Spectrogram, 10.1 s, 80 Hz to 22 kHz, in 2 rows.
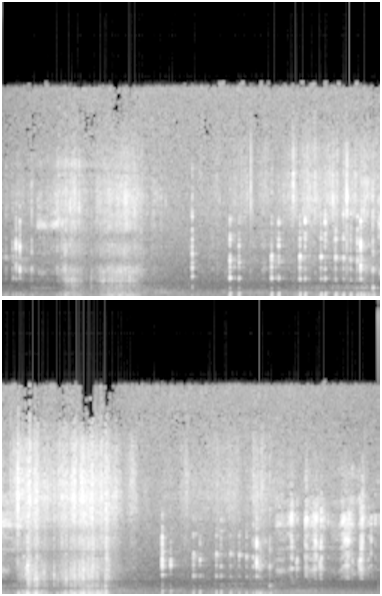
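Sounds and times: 
faint bird calls: 0.0 - 10.0
steady outdoor hiss: 0.0 - 10.0
displaying capercaillie male wing whirring: 0.6 - 2.1, 3.9 - 6.9.

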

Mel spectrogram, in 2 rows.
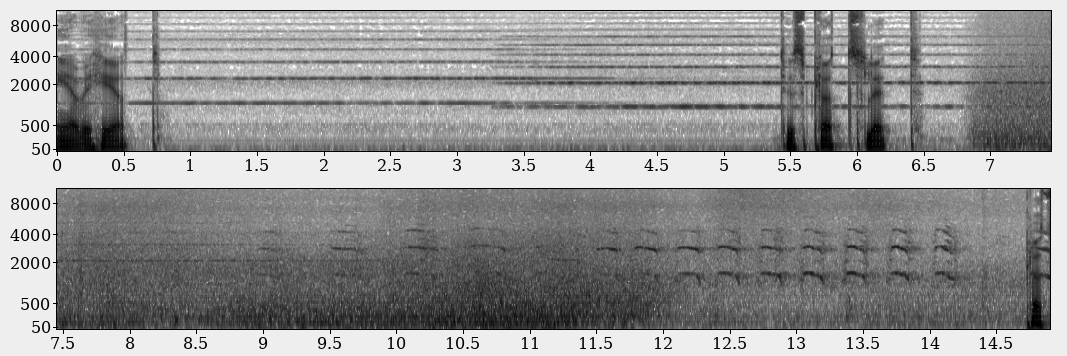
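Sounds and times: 
speech: 0.0 - 0.8, 5.5 - 6.5
waves breaking on a deserted beach: 6.8 - 14.8
crow cawing: 8.8 - 14.7.

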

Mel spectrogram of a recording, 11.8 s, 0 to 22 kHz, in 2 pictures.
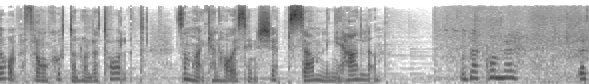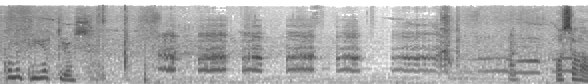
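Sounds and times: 
speech: 0.0 - 4.0, 4.6 - 7.0, 11.0 - 11.7
hens clucking: 7.1 - 11.7.

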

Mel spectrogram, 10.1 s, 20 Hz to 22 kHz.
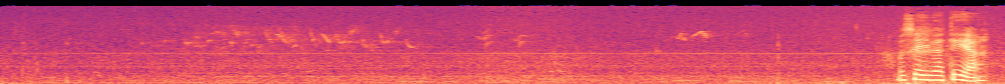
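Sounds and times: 
steady outdoor hum: 0.0 - 10.0
garden warbler singing: 1.3 - 5.7, 6.6 - 7.6
speech: 9.0 - 10.0.

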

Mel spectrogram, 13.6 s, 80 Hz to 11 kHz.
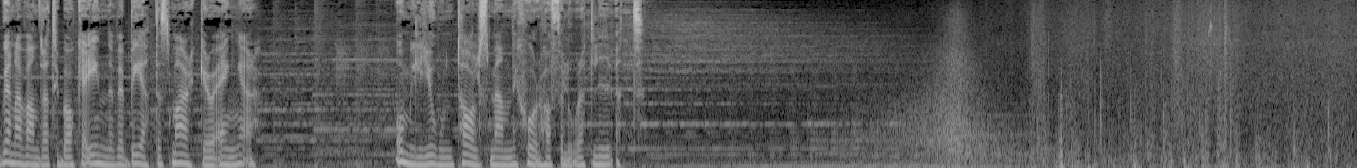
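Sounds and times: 
speech: 0.0 - 2.7, 4.0 - 6.6
Mediterranean wind blowing over the coast of Sicily: 10.0 - 13.5.

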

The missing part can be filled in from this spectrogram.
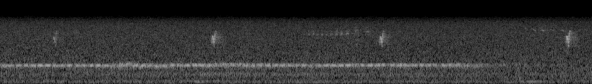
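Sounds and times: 
Northern Hawk Owl trill: 0.0 - 5.8.

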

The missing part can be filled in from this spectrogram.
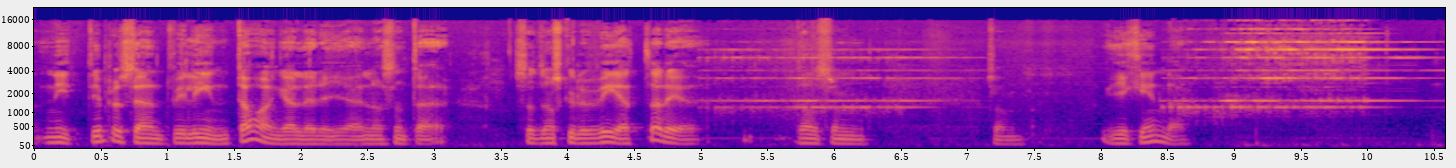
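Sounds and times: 
speech: 0.1 - 6.3, 7.2 - 8.8
telephone ringing: 5.0 - 10.5.

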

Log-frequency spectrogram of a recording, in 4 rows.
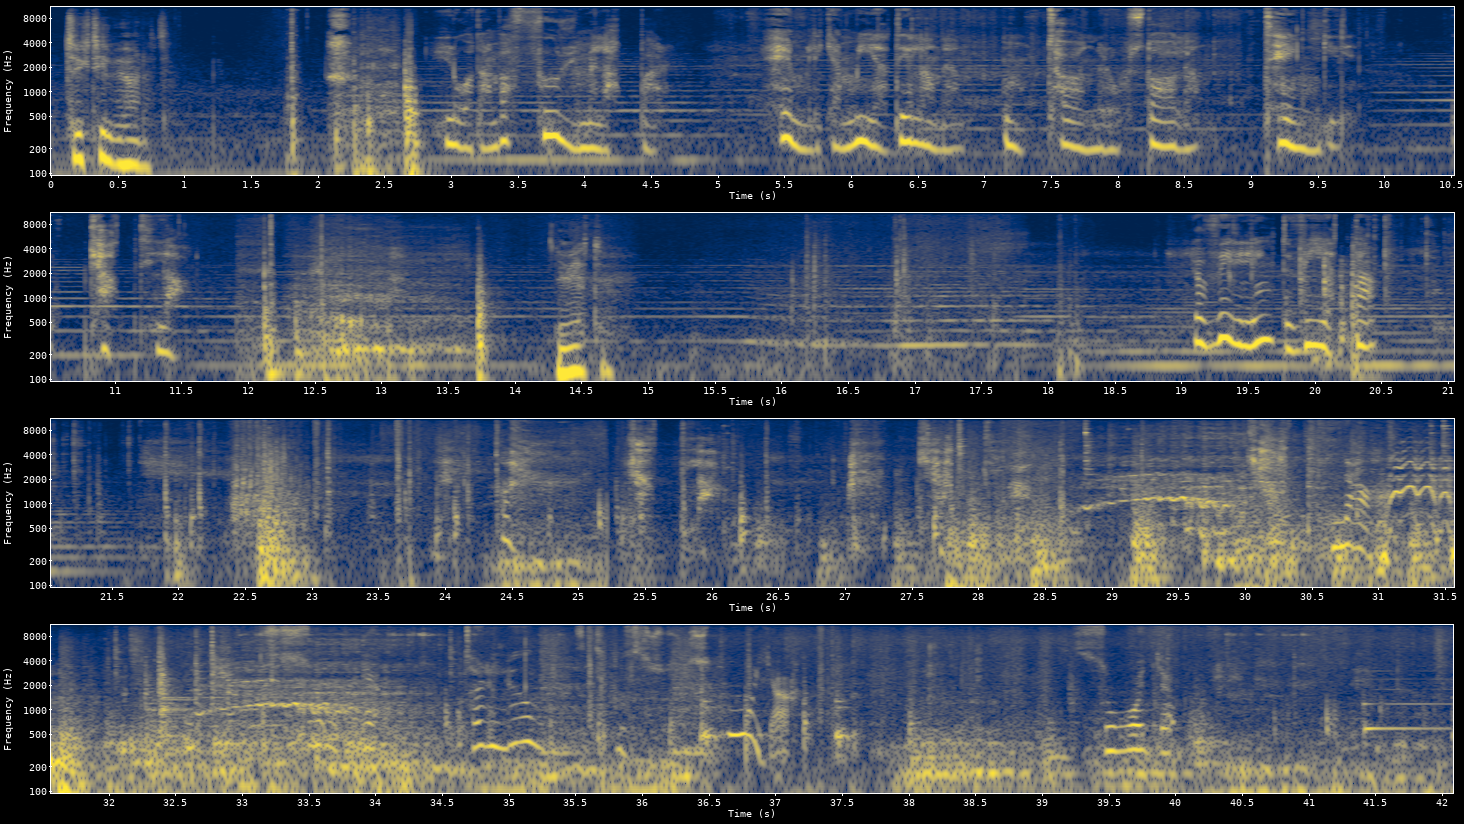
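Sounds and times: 
speech: 0.2 - 0.9, 2.9 - 4.6, 5.4 - 9.8, 10.8 - 12.4, 14.3 - 14.8, 19.1 - 20.6, 39.7 - 40.4
sliding door: 12.0 - 13.8, 27.6 - 36.7, 37.4 - 42.0
horse neighing: 12.3 - 13.8, 28.7 - 39.0
horse hooves clip-clopping: 20.1 - 42.0.

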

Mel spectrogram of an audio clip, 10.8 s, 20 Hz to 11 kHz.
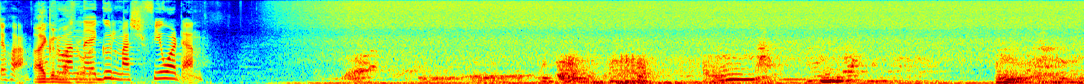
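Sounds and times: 
speech: 0.0 - 2.2
underwater background hiss in Gullmarsfjorden: 2.6 - 10.8
harbor seal underwater barking calls in Gullmarsfjorden: 3.2 - 10.8.

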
